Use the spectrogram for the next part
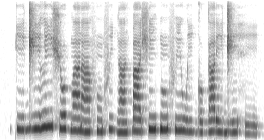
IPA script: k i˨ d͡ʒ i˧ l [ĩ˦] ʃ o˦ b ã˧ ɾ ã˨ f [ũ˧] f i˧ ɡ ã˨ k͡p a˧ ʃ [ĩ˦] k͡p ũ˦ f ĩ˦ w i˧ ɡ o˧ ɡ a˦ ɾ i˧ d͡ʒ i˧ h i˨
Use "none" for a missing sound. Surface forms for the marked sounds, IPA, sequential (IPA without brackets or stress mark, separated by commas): i˦, ũ˨, ĩ˦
